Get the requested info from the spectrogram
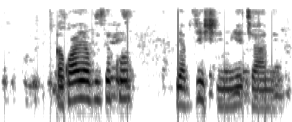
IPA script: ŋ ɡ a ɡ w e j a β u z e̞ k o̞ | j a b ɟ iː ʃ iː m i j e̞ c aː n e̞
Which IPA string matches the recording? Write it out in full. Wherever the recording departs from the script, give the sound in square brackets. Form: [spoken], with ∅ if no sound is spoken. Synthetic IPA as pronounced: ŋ ɡ a [k] w [a] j a [v] u z e̞ k o̞ | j a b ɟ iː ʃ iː m i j e̞ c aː n e̞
